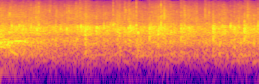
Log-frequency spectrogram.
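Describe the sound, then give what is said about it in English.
A room full of people at Trinity Cheltenham claps steadily for a couple married the day before, a dense, even patter of applause that holds at a constant moderate loudness throughout, with no voices standing out. “Little round of applause.”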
